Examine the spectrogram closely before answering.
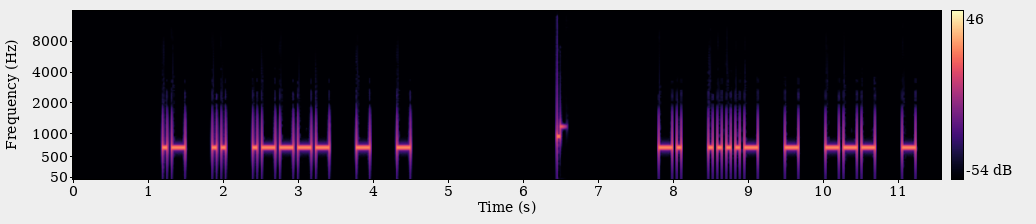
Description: Morse code, heard as a keyed tone, about 20 wpm, spaced as for 14 wpm, 700 Hz. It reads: AI1TT N4TOT
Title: 062 Lesson 11g - Letter h - Call Signs 20wpm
